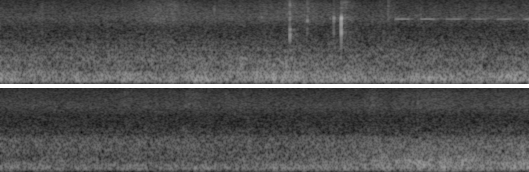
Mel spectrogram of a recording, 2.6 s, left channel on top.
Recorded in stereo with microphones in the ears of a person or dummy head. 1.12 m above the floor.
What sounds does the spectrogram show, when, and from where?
Only background noise.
